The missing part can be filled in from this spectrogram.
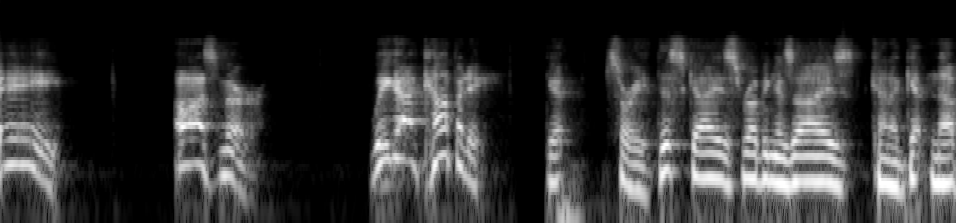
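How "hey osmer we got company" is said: high-pitched, shouted call. Voicing a guard who spots intruders: shouting a warning. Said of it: "he shouts out".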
